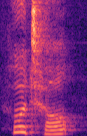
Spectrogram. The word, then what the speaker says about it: hotel: Alors que comprend quand on prononce hotel history dev sentir de l'air sur votre pomme. Testez avec moi. Hôtel histoire. Maintenant, on va tester en anglais. Hotel history. Vous devez sentir de l'air sur votre pomme.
